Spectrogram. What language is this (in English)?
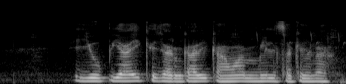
Bhojpuri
